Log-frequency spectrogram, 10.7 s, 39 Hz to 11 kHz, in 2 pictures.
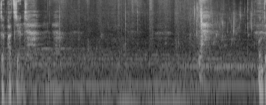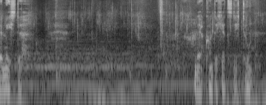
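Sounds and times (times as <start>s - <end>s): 
speech: 0.0s - 1.2s, 5.3s - 6.0s, 9.2s - 10.6s
steady low hum: 0.0s - 10.6s
faint squishy liquid dribbles: 2.4s - 10.6s.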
